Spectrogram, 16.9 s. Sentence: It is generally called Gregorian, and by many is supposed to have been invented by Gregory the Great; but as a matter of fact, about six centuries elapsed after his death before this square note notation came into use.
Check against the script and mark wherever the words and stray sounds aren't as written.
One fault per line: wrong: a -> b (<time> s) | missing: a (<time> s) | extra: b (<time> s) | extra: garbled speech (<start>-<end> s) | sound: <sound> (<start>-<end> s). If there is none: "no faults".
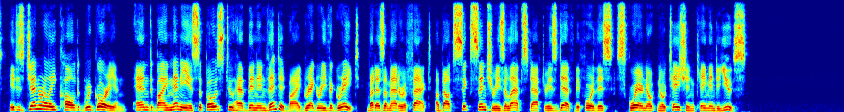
no faults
